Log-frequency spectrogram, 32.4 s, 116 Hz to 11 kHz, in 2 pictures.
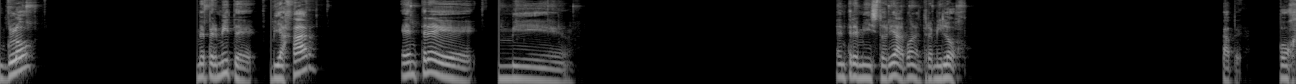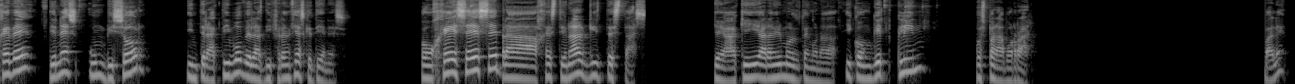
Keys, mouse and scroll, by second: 0.0-0.9 typing, 2.4 j, 3.7 Down, 3.9 Down, 4.4 Down, 5.0 Up, 5.9 Down, 6.1 Down, 6.3 Down, 6.7 Down, 7.0 Up, 7.3 Up, 7.7 typing, 8.4 Up, 8.8 Down, 9.0 typing, 9.0 Down, 9.5 Down, 9.7 Down, 9.9 Down, 10.1 Down, 10.3-11.8 typing, 10.3 Down, 10.5 Down, 11.0 Up, 11.2 Up, 12.9 typing, 14.9 Escape, 16.6-17.7 typing, 17.5 Return, 20.9 Escape, 21.5-22.6 typing, 23.0 Return, 26.6-28.5 typing, 31.2 Escape.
